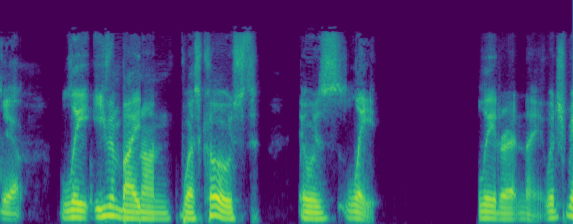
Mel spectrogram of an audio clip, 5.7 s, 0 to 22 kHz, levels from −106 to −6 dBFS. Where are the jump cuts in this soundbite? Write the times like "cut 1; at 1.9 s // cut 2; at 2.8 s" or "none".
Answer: cut 1; at 1.4 s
